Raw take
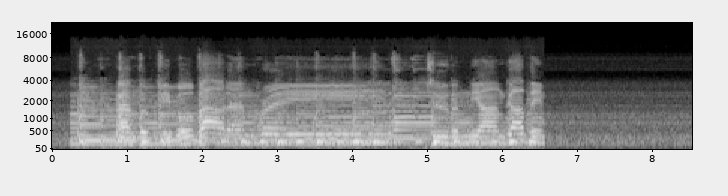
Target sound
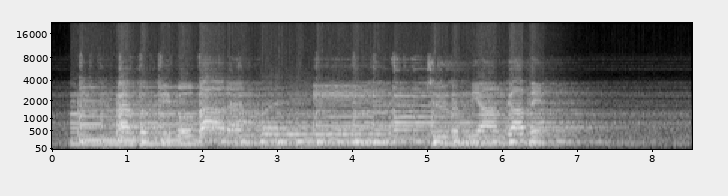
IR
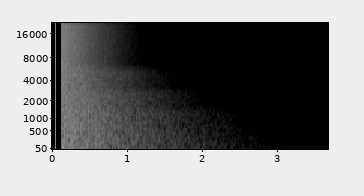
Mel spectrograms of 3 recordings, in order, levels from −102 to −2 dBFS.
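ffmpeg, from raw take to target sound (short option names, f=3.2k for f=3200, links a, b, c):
-filter_complex "[0:a]highpass=130,asettb=1/sr,asplit=3[a][b][c];[a]atrim=end=2.784[d];[b]atrim=start=2.78:end=3.49,asetpts=PTS-STARTPTS,afade=t=in:d=0.004:c=qsin,afade=t=out:st=0.706:d=0.004:c=qsin,adynamicsmooth=sensitivity=0.5:basefreq=520[e];[c]atrim=start=3.486[f];[d][e]acrossfade=d=0.004:c1=hsin:c2=qsin[g];[g][f]acrossfade=d=0.004:c1=qsin:c2=hsin,highshelf=f=7.6k:g=-3.5,aecho=1:1:1.6:0.49,acrusher=bits=8:mode=log:mix=0:aa=0.000001,aecho=1:1:133:0.178,asplit=2[h][i];[1:a]atrim=start_sample=2205,adelay=141[j];[i][j]afir=irnorm=-1:irlink=0,volume=-19dB[k];[h][k]amix=inputs=2:normalize=0,volume=-1dB"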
